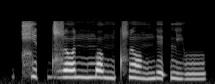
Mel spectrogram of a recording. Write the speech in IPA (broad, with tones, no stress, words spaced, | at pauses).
t͡ɕə˦t̚d͡zɔ˦n mɔ˥˧ŋt͡sɔ̃˥˧ŋe˦ʔlju˧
